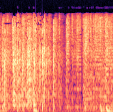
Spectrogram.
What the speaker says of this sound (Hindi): जयललिता को जमानत मिलने पर पटाखे छोड़कर खुशियां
